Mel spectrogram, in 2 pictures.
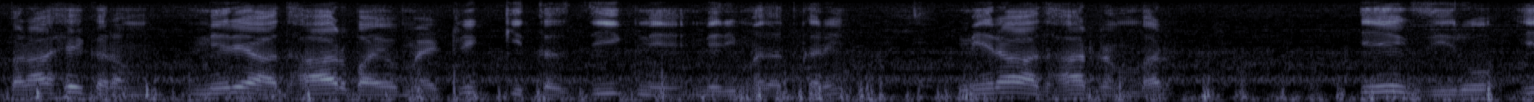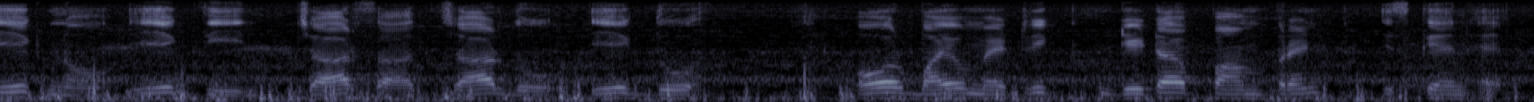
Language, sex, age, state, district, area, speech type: Urdu, male, 45-60, Delhi, East Delhi, urban, read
